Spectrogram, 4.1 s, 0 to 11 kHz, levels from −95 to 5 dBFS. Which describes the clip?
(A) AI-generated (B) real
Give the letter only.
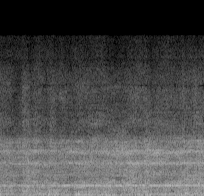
A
